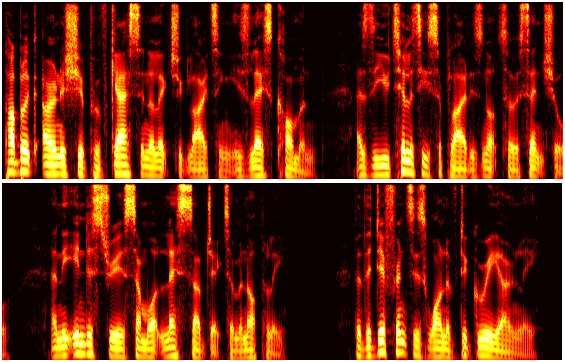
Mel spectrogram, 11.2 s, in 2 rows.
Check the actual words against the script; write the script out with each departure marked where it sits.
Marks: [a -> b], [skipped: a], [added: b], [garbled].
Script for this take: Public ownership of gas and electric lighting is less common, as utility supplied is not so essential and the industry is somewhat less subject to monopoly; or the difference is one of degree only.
Public ownership of gas and electric lighting is less common, as [added: the] utility supplied is not so essential and the industry is somewhat less subject to monopoly; [or -> but] the difference is one of degree only.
